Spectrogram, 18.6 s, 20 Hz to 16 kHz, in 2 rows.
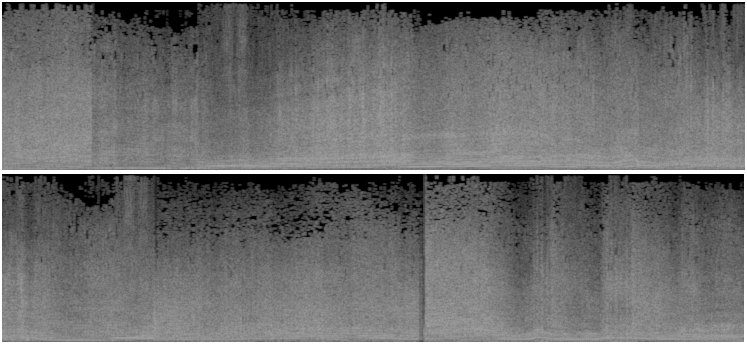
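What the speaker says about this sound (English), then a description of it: "A heated competition for the 4th spot is on between Xiggy and Castle Rat in a Holden Torana" Engines of race cars in a video game race, including a Holden Torana, drone and whine continuously with rising and falling revs as several cars jostle for position, loud and steady with no talk.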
